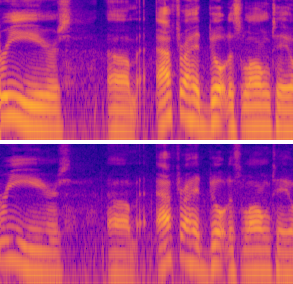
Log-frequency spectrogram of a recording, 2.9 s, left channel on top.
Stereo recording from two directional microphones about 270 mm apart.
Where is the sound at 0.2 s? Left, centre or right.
Centre.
